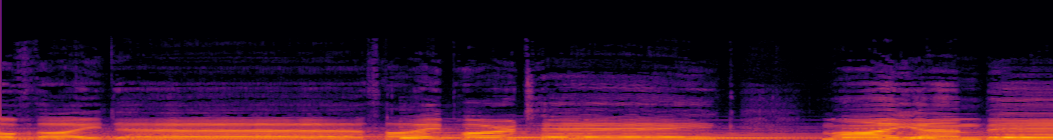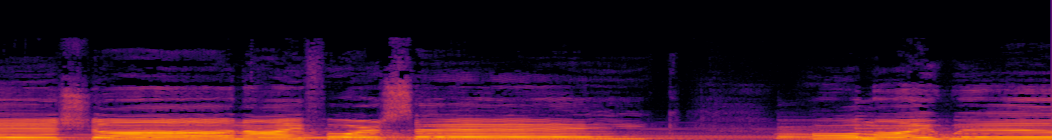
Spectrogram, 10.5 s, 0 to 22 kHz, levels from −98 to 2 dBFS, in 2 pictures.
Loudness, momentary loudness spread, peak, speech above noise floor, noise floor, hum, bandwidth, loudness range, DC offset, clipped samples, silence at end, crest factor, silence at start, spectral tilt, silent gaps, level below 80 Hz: -25 LUFS; 10 LU; -8 dBFS; 23 dB; -47 dBFS; none; 10.5 kHz; 3 LU; under 0.1%; under 0.1%; 0 s; 16 dB; 0 s; -5 dB/octave; none; -82 dBFS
